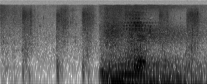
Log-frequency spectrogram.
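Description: A smoke grenade bursts nearby with a low boom.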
